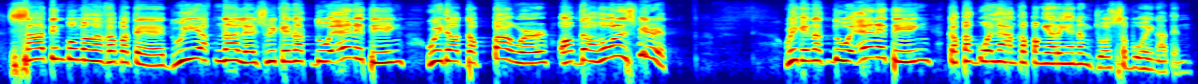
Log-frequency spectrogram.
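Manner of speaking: high-pitched, insistent sermon delivery; emphatic preaching. Real, not acted. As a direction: drive the point home to the congregation, pitched high. (mataas at madiing pangangaral)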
